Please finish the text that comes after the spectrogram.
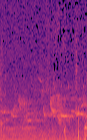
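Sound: eurasian blackcap song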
